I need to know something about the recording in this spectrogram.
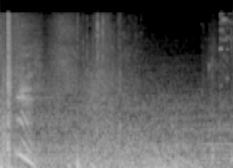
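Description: A heavy blow thuds against a man's body.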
